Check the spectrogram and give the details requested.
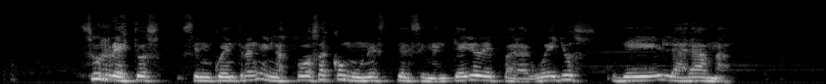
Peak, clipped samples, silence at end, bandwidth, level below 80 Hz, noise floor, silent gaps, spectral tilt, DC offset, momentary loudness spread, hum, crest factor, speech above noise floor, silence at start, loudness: -4 dBFS; under 0.1%; 0.95 s; 10 kHz; -58 dBFS; -66 dBFS; none; -8.5 dB/octave; under 0.1%; 8 LU; none; 18 dB; 45 dB; 0.85 s; -22 LUFS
